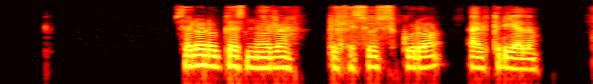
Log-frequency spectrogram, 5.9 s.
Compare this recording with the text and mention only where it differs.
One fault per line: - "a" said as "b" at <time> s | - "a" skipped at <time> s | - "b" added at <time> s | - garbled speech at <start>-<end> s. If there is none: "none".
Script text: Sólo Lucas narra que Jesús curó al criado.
none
